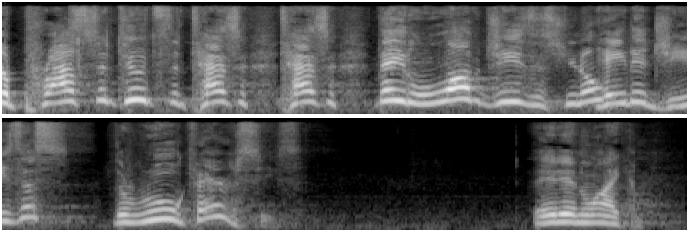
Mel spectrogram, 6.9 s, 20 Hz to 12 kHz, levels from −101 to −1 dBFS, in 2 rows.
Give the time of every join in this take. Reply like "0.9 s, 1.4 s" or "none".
1.4 s, 3.0 s, 3.9 s, 4.4 s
